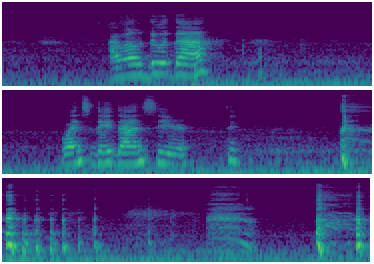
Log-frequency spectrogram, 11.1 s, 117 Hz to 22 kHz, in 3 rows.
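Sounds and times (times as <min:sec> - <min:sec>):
woman laughing: 0:07.1 - 0:09.1, 0:10.6 - 0:11.0.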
